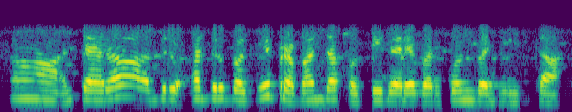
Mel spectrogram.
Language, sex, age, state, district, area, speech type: Kannada, female, 45-60, Karnataka, Tumkur, rural, conversation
